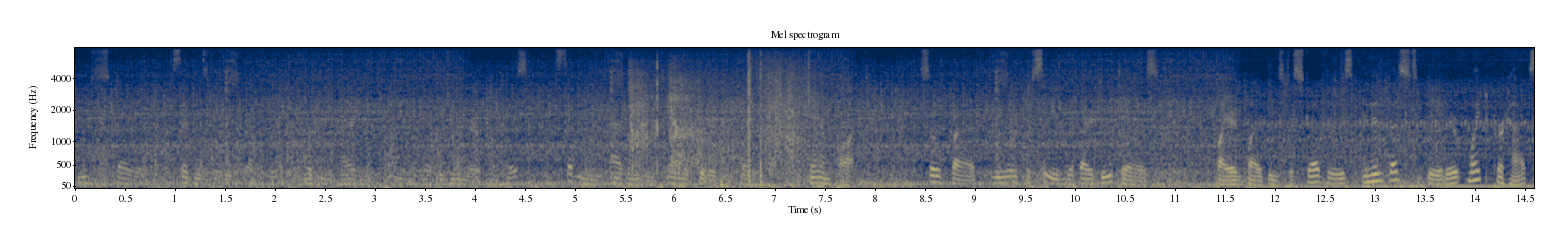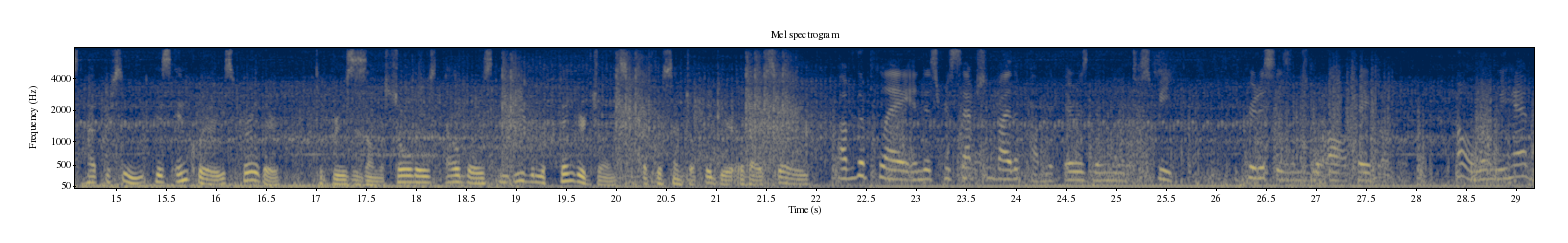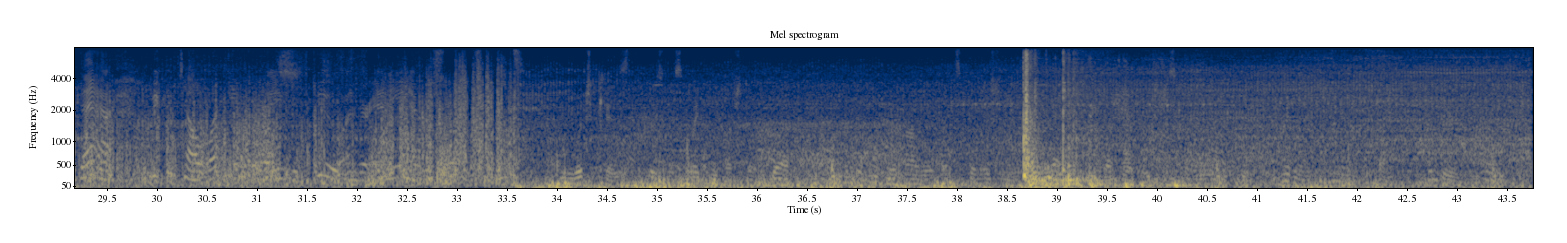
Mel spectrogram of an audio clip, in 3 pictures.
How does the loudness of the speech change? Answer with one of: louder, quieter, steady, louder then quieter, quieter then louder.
louder then quieter.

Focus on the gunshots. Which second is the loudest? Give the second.
39 s.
